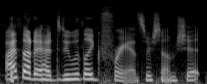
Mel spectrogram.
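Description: Smooth-voiced young woman, rambling podcast chat. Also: fairly high pitch, fast, no room sound. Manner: rambling, lots of "like" and fillers, swears casually. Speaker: podcast co-host. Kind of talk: casual history chat.

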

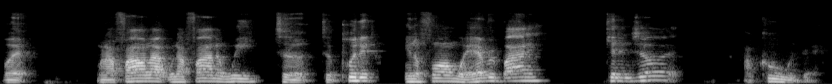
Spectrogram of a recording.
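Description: A man's voice: medium pitch, expressive, moderate pace, fairly bright tone, reverberant. A man chatting casually in street slang, circling back over his words and often adding bro, man and you know. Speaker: comedian, podcast guest.

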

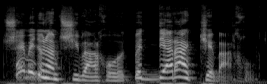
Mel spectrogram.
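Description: Woman reading a gruff cursing man, blunt grumbling, storybook, gravelly, fairly high. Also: huge pitch swings, fairly bright tone, full character voice. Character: gruff foul-mouthed grown male driver.

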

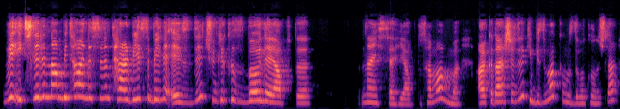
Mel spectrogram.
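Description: A woman's voice: high voice, expressive, moderate pace. Chatty young woman recounting an anecdote. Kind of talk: casual chat.

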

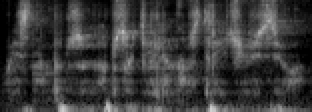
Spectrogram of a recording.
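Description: A man speaking an ASMR monologue straight to the listener in a breathy, unvoiced whisper, right in the ear and close to the mic, with blunt wording. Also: a little fast, sharp tone. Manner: blunt, coarse language.

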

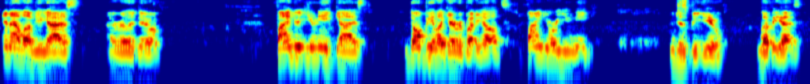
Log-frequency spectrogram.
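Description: A man's voice: medium pitch, normal speed, long pauses, fairly bright tone. A man hosting a casual solo podcast, crude and profane, laughing often as he tells stories and jokes. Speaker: podcast host. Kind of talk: casual solo chat and joke-telling.

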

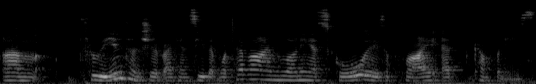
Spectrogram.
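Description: With a lowish, fairly bright voice at a moderate pace, a woman from Vietnam answers casual interview questions as an MBA student guest. She comes across as thoughtful, restarting often and phrasing her English in a non-native way, in an echoey room with faint noise.

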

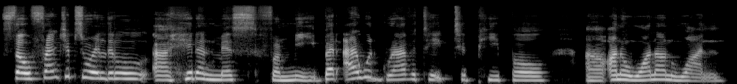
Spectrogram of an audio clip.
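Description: A woman's voice: mid-range voice, measured pace, dry recording, studio quality. A woman from Zimbabwe co-hosting a podcast, chatting casually and thoughtfully with some hesitant fillers. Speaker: podcast co-host.

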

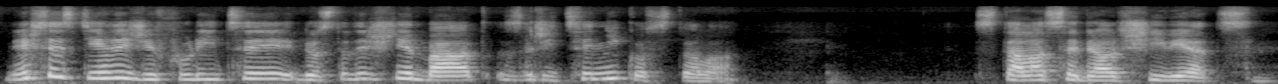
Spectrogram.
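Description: A woman narrating a children's story in a lively, playful way. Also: on the high side.

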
